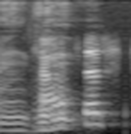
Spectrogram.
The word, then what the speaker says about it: Narziss: Du hast jetzt ja auch noch gerade eben einen neuen eigenen Film fertiggestellt, Narziss spricht man, glaube ich, aus, oder? Oder Narziss? – Mhm. Ja, Narziss, so wie die Narzisse.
